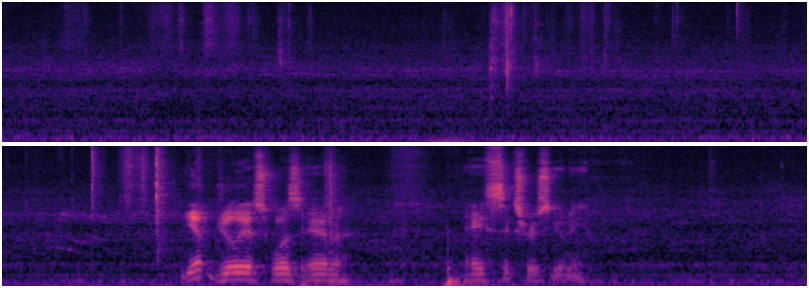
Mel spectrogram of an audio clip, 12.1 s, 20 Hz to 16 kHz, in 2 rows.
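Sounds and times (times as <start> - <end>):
low room hum: 0.0 - 12.0
cards clicking and rustling: 1.2 - 2.4, 3.6 - 5.6, 6.6 - 7.4.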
